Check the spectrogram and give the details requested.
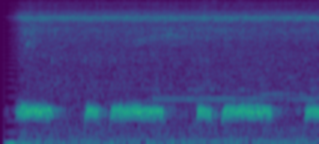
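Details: Spotted dove kept as a lure bird for trapping, from a dove aviary in Ba Vì, Hanoi, Vietnam: loud, hollow, even-pitched coos in a short-long-short-long pattern, about one phrase per second, over a steady high electrical whine.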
